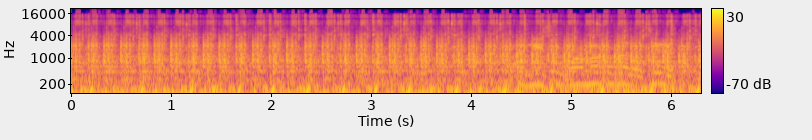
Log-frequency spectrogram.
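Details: John Deere Gator 4x2, unrun for years, choked, with an electric fuel pump fitted: small engine idles with an uneven, stumbling beat and irregular misses; rough running from a dirty carburetor, later cleaned along with the jets.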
